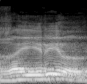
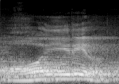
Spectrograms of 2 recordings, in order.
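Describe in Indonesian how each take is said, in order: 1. Dimulai dengan bunyi g tipis biasa. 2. Dimulai dengan bunyi gh tebal. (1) "jangan sekali-kali membaca ghin itu dengan baca ga ya" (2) "tebal suaranya"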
